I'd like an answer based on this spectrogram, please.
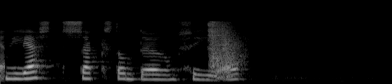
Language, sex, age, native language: Icelandic, female, 10, Icelandic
